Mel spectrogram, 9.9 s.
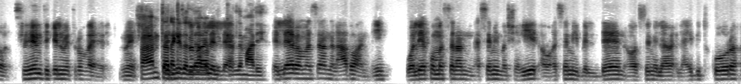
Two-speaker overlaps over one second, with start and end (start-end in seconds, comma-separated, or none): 1.9-3.2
